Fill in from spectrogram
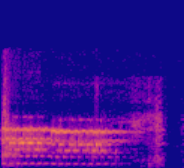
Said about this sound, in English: That is like the best phone ditty I've heard.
